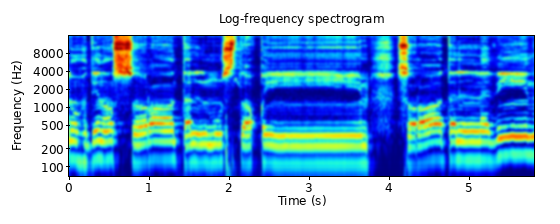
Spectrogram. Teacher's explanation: الصاد كادت كسرتها ان تكون فتحه وكذلك الطاء قلبت الطاء تاء في الموضعين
